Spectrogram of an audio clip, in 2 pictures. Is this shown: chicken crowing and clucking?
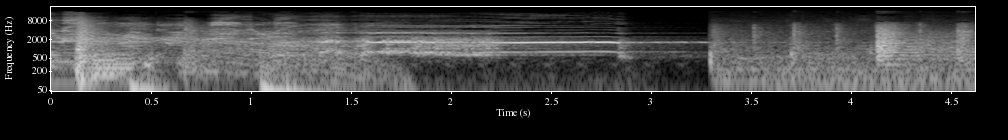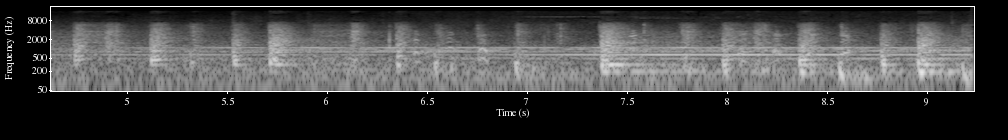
yes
